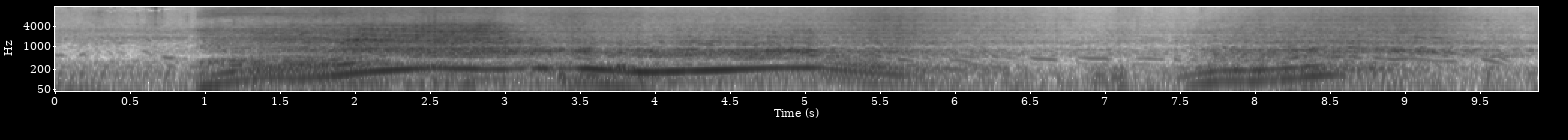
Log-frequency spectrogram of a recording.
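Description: An engine revs hard as an off-road vehicle churns through mud.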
